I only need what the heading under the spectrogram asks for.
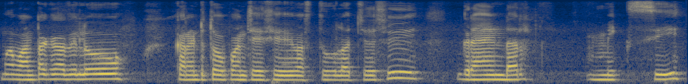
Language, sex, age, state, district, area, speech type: Telugu, male, 60+, Andhra Pradesh, Visakhapatnam, urban, spontaneous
